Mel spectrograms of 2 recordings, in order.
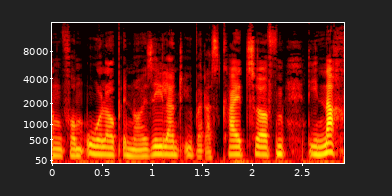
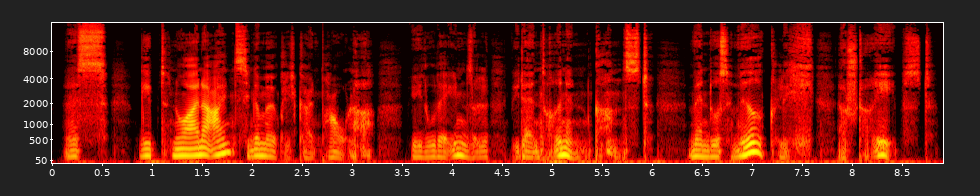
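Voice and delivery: solemn gorilla; 6 semitones lower than usual. Acted. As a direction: announce the only way out gravely. (Badabamba, tief, langsam und feierlich)

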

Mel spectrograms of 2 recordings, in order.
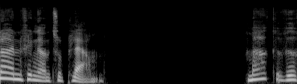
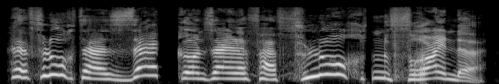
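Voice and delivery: loud, high, slow, slurred rant; drunken slurred cursing; 8 semitones higher, 10 dB louder, much slower than usual. A narrator's reading. Drunk Magda ranting on the terrace, slurred shouting. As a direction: curse them loudly and drunkenly. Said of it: "lallte Magda".

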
